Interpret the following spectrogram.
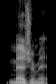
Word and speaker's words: measurement: That first syllable is a meh sound. Meh. This is your S sound like in best or get. Meh. Meh. So meh, measurement.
